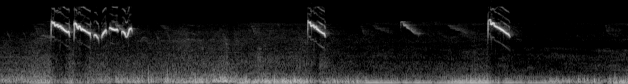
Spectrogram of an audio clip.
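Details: Javan white-eye calling, played to stimulate a pet white-eye to open its beak: a quick wavering high trill, then single thin, falling chirps spaced a second or two apart over a low hum.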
